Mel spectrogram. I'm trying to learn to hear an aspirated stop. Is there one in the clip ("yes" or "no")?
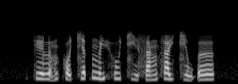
no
